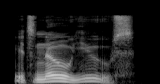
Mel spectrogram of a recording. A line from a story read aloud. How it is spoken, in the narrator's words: said the conductor softly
